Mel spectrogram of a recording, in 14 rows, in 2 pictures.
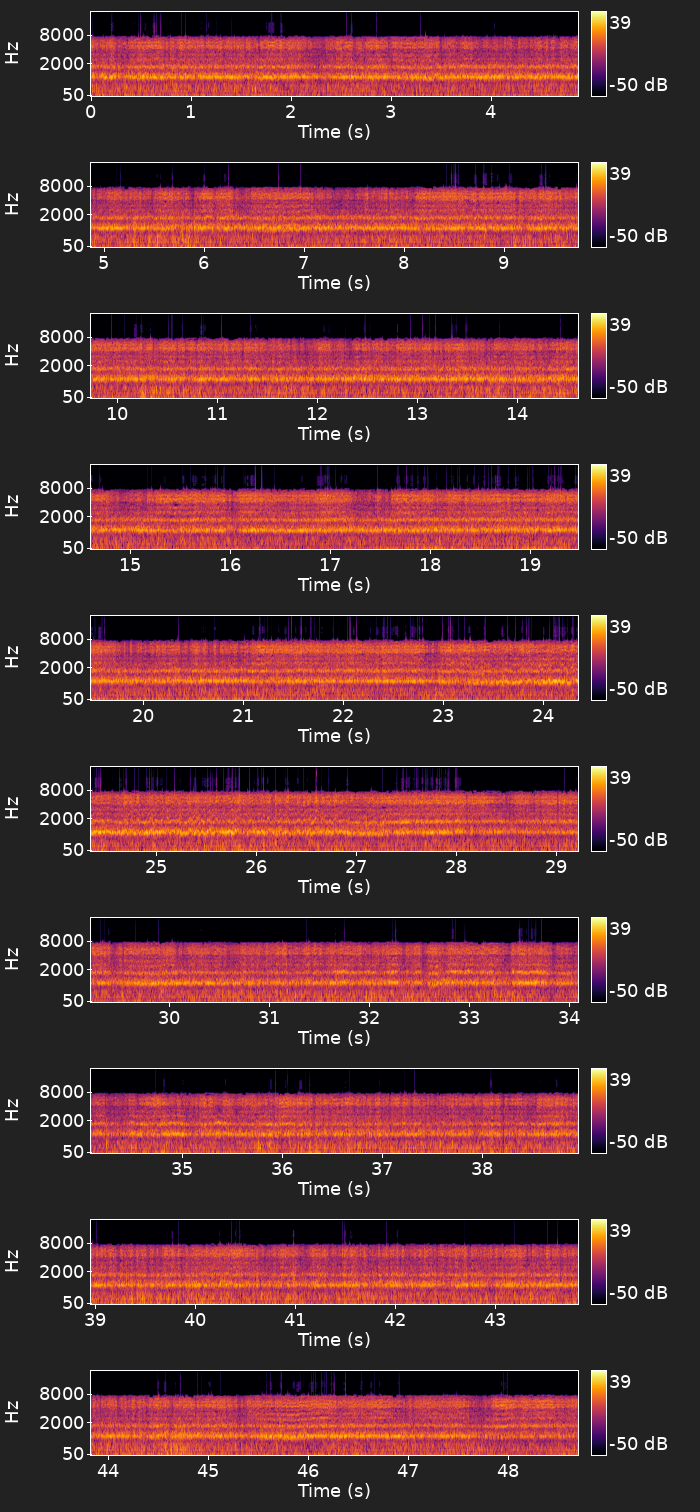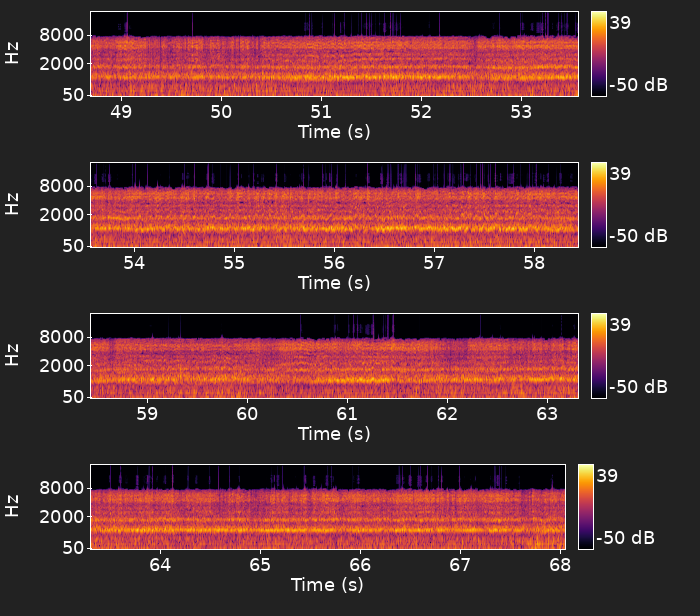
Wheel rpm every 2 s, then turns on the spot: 230, 230, 230, 230, 230, 230, 230, 220, 230, 230, 230, 220, 200, 210, 230, 230, 230, 230, 230, 230, 230, 230, 230, 230, 230, 230, 230, 200, 190, 200, 200, 220, 230, 230.
none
